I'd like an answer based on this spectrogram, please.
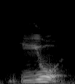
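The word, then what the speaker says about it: Ю: After that, we have you, which does change pronunciation maybe a little bit. Again, it's maybe slightly diminished, but again, notice that difference in the Russian, the vowel sound.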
